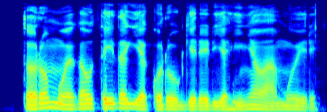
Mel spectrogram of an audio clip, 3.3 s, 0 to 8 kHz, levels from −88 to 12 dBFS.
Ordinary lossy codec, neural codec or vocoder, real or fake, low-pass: Opus, 64 kbps; none; real; 7.2 kHz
